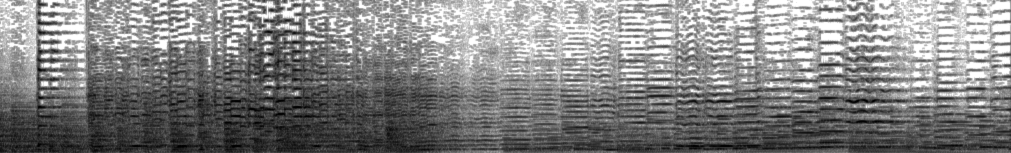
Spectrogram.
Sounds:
playing violin, fiddle, musical instrument, music

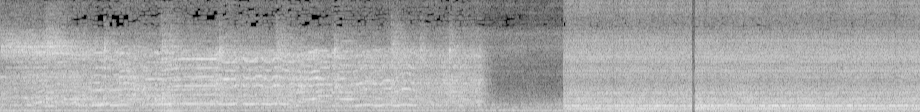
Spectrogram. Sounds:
boiling, music

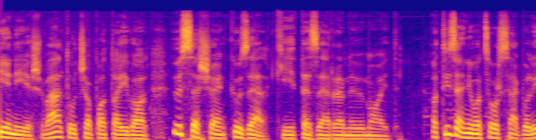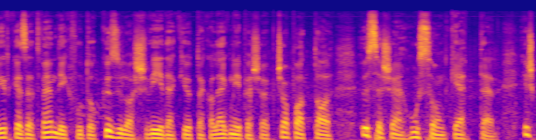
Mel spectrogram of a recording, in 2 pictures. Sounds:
run, outside, urban or man-made, speech

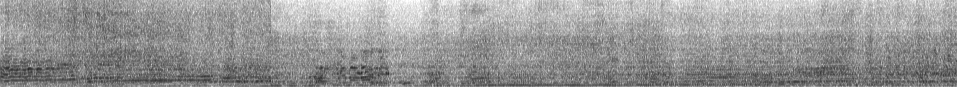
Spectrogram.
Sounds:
race car, car, vehicle

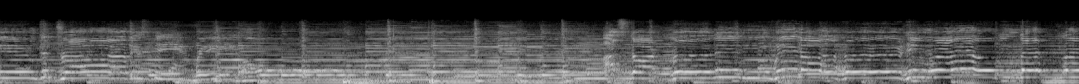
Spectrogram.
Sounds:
musical instrument, plucked string instrument, music, guitar

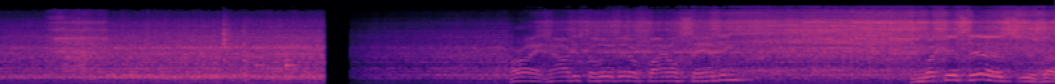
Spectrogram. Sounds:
speech, tools

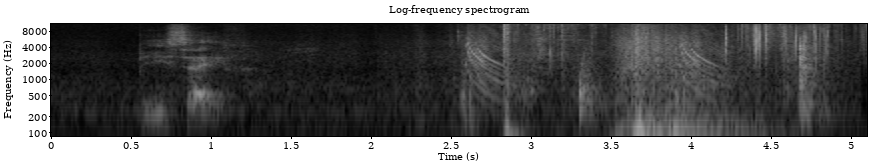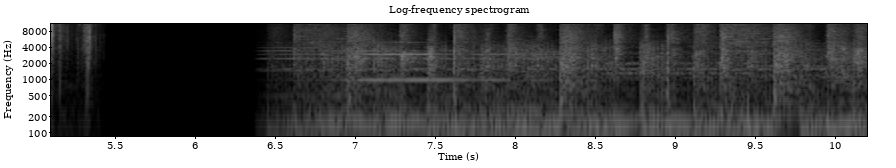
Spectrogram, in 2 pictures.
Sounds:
speech, inside a small room, music

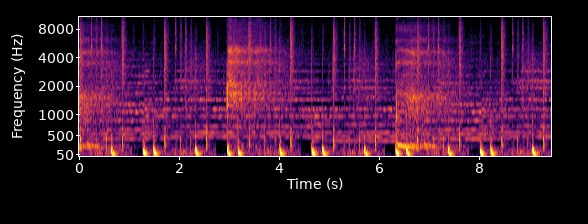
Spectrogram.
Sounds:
techno, music

